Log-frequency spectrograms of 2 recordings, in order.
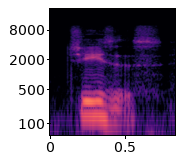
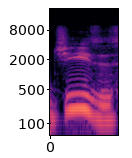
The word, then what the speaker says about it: Jesus: pronounceable for germans and we english speakers saw their spelling and pronounce it the way we pronounce jays which we pretty much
